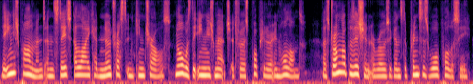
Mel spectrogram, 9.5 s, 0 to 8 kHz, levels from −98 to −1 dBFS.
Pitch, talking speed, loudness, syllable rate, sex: 215 Hz, 205 wpm, -16 LUFS, 5.8 syllables/s, female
